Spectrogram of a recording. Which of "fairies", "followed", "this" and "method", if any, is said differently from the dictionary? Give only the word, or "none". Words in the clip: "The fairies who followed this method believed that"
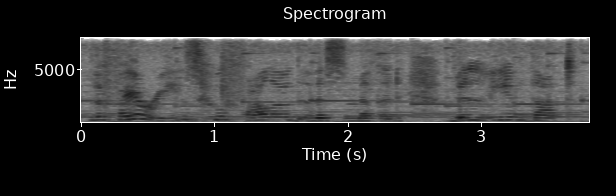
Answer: none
